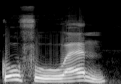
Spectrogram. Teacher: তানউইনের পর ইজহারের হরফ হামজা আসছে, এই কারণে এই তানউইনওয়ালা ওয়াওটি গুন্নাহ সারা স্পষ্ট করিয়া পড়তে হবে।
